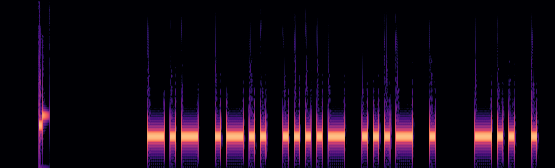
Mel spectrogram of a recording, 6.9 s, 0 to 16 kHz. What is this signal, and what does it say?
Morse code, heard as a keyed tone, about 17 wpm, 700 Hz. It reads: KL4VE DE
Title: USA Callsign DE Callsign - 5 Characters - 17wpm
